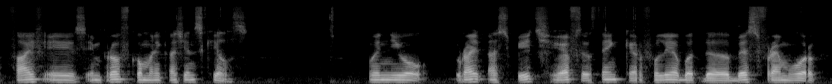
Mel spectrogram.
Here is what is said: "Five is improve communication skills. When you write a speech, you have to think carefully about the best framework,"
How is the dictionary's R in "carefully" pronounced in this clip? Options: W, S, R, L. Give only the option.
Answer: R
